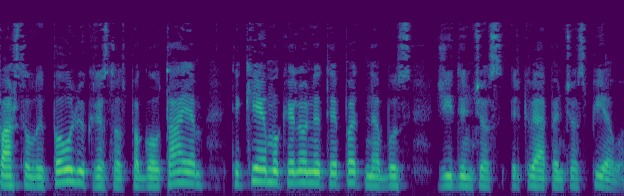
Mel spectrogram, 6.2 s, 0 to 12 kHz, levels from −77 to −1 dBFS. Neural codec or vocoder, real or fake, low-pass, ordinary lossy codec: none; real; 10.8 kHz; MP3, 32 kbps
